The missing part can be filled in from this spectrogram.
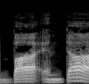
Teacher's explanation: the sounds ba and da do not come with a burst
